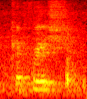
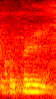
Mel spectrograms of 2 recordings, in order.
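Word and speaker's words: Kuprij: Caprice. Caprice. Вот какое там. You're laughing at my pronunciation. Would you like to improve upon it? Yes, because it's Vitaly Kupri.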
